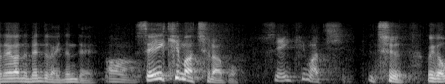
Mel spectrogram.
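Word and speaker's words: 聖飢魔II: 다 돼가는 밴드가 있는데 세이키마츠라고. 세이키마치. 그러니까 원래는 세이키마인데 뒤에 이제 투가 붙었어. 그 투를 일본 애들 가타카나 발음으로 츠라 하거든요. 그래서 세이키마 츠라 하거든요.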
